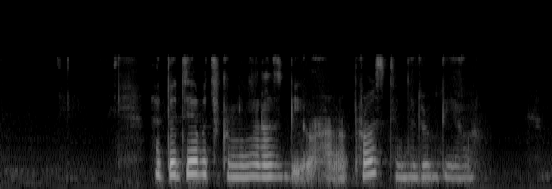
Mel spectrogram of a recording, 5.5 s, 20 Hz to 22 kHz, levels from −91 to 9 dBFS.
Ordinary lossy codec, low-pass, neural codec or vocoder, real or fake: none; 7.2 kHz; autoencoder, 22.05 kHz, a latent of 192 numbers a frame, VITS, trained on one speaker; fake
